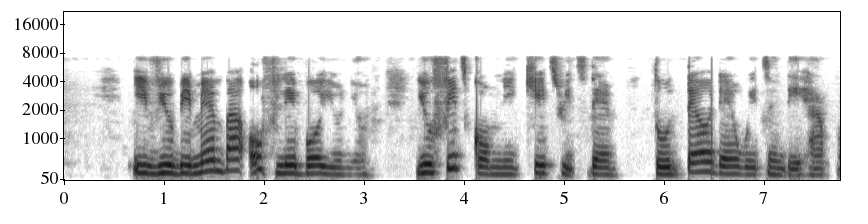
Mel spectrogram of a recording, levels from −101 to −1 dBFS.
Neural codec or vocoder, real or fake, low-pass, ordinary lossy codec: none; real; 7.2 kHz; none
